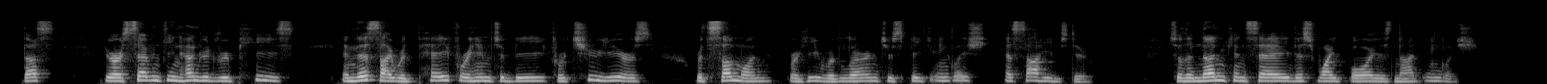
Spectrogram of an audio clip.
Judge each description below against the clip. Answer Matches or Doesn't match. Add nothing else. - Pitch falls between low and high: Matches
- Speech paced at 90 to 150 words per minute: Doesn't match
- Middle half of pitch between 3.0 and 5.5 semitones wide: Doesn't match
